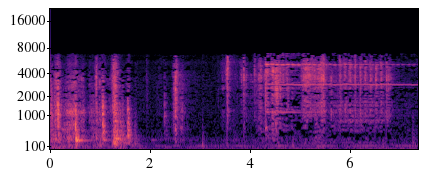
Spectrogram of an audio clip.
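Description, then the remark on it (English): Clatter of a telephone on a dock being picked up and handled, followed by a steady run of quick mechanical clicks and a faint buzzing tone as a call is placed, with no one talking. “Well, I'm going to call in from the phone on the dock.”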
